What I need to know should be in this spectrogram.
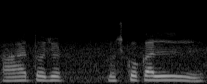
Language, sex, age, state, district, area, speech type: Urdu, male, 18-30, Maharashtra, Nashik, urban, spontaneous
